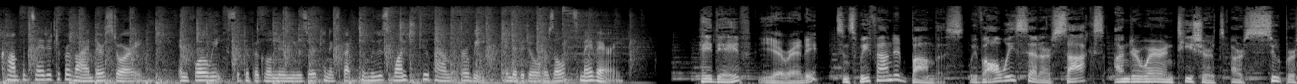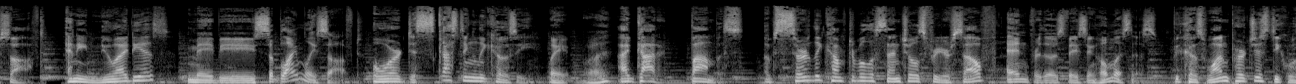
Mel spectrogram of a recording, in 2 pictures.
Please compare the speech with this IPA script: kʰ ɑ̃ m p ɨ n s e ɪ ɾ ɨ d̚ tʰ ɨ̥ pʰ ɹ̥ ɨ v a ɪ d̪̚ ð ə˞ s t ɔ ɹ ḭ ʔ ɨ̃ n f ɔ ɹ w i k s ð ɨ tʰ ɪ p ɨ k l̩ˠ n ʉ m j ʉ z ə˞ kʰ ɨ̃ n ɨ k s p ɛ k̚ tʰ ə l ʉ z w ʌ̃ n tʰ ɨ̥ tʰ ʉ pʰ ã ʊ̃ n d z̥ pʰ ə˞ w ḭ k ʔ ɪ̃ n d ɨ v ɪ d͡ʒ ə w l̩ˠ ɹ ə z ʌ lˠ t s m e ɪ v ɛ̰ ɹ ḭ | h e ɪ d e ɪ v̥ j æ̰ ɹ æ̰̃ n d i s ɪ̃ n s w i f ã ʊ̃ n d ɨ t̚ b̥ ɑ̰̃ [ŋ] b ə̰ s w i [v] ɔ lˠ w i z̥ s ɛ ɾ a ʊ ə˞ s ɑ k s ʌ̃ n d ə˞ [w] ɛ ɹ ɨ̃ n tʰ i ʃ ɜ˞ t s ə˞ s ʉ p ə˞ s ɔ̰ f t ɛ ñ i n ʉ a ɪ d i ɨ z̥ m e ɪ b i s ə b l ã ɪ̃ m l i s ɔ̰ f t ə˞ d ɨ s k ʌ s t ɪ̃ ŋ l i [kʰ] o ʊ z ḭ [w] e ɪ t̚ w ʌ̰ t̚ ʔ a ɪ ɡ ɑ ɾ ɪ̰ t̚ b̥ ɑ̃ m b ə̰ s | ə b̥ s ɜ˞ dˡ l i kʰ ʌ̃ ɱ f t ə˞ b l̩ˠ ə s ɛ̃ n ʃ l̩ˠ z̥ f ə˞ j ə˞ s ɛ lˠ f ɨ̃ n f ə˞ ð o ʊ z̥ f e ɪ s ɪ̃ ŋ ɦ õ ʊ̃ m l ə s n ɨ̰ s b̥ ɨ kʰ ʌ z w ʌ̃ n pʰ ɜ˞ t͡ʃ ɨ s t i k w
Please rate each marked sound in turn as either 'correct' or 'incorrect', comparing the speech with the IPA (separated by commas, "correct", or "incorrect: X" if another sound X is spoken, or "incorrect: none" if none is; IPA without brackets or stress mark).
incorrect: m, correct, correct, correct, correct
